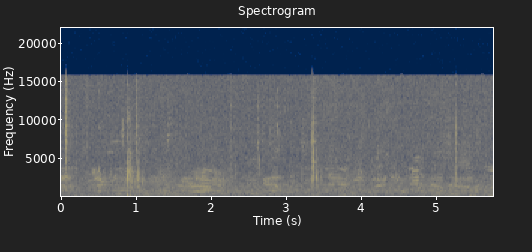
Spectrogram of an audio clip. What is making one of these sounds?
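Wooden weapons clack against each other.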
